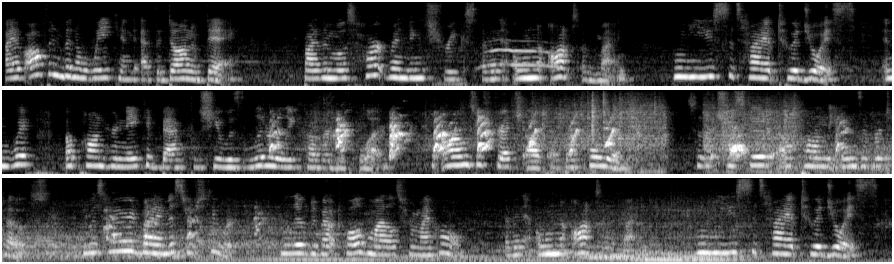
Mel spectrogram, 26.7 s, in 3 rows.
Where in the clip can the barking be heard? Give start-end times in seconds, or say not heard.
11.6-20.4.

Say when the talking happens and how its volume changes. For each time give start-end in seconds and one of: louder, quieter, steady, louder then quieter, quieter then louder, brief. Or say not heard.
0.0-2.4 brief
3.0-26.6 steady.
